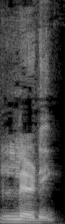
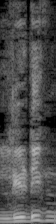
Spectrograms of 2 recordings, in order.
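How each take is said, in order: First: The first vowel is a short 'e' sound. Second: The first vowel is a long 'ee' sound. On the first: This is the typography term for line spacing. "এই specific একটা জায়গায় এসে বলা হয়, শব্দটার উচ্চারণ হয় লেডিং" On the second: This is the word's usual sense. "ওটাকে লিডিং বলা হয়"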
